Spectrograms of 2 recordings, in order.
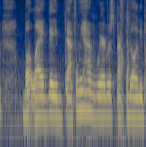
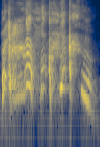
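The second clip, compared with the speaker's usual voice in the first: big real laugh; loud laugh; 13 semitones higher, 12 dB louder than usual. Real, not acted. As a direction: burst of high, loud laughter. Cracking up at South Park.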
